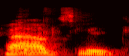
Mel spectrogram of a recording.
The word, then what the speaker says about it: Cloudesley: Am I pronouncing it correctly? Cloudsley. – Yeah, Cloudsley. – Okay. Cloudsley. Yeah. Sorry. It's one of those, like, I guess, English surnames that sometimes are like, oh God, I'm Italian, I have to pronounce all the letters.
